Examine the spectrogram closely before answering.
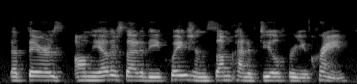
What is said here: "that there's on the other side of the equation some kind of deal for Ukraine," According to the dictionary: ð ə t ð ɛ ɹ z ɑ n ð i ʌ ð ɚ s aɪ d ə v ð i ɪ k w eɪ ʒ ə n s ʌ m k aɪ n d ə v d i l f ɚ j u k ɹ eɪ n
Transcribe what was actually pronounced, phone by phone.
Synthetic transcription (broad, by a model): ð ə t ð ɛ ɹ z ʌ n ð i ʌ ð ɚ s aɪ d ə v ð i ɪ k w eɪ ʒ ə n s ʌ m k aɪ n d ə v d i l f ɚ j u k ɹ eɪ n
